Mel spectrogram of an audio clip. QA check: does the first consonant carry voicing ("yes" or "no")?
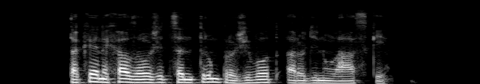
no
